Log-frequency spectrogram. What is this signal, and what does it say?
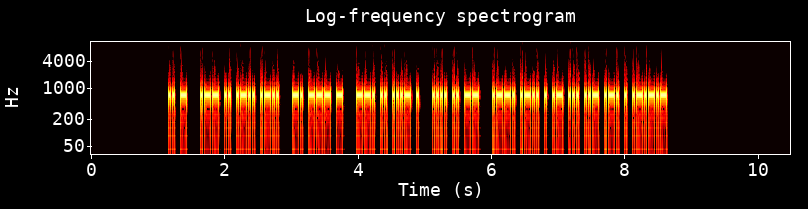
Morse code, heard as a keyed tone, about 40 wpm, 700 Hz. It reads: IT WILL NOT GIVE HIM PLEASURE.
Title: Sentences from Top 1600 Words 40wpm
